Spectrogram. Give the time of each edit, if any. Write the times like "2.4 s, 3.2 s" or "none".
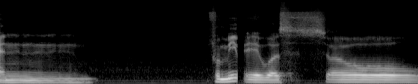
2.0 s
